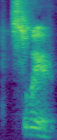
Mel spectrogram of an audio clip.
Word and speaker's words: Swear: Is it Swear or Yes, sir. Swire? Swear. That's I grew up with some Swears in Mid-County, and that's the way they pronounce their name. Now I think I called you Swire, but Miss Swear.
